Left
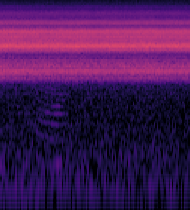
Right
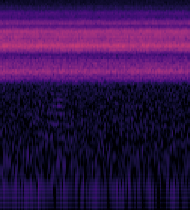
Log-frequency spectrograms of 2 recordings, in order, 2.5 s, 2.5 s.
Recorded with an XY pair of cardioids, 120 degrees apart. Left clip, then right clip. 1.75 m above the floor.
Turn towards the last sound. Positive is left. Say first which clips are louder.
# left 7 dB
turn(degrees=60)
